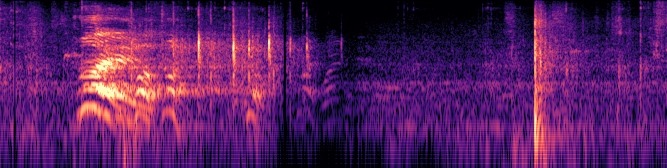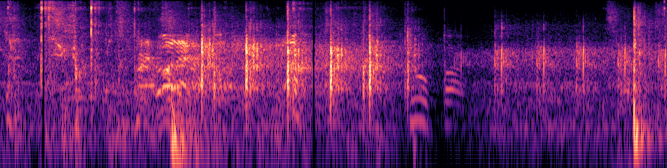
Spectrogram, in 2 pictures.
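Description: A player's loud shout about a second in. Then a table tennis rally: the celluloid-type plastic ball clicks in quick succession off rubber-faced rackets and the table, with a couple of low thuds among the strokes.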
